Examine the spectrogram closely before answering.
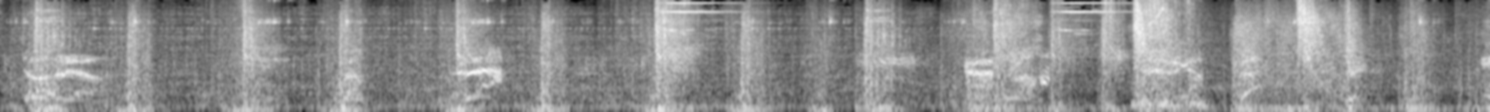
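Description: Heavy punches and slams thud and smack again and again.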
